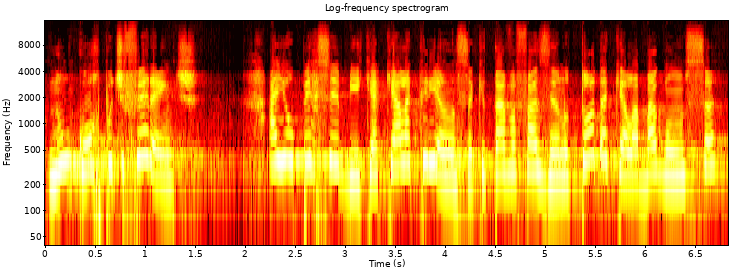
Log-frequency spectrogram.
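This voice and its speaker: A woman from Brazil giving a spiritist religious lecture in a lecture hall, animated and chatty as she tells stories. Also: fairly high pitch.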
